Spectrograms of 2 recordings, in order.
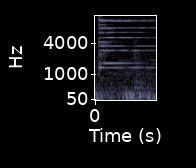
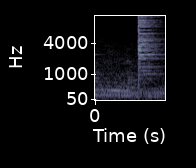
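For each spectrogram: First: genuine brass stove burner. Second: iron stove burner, not brass.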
